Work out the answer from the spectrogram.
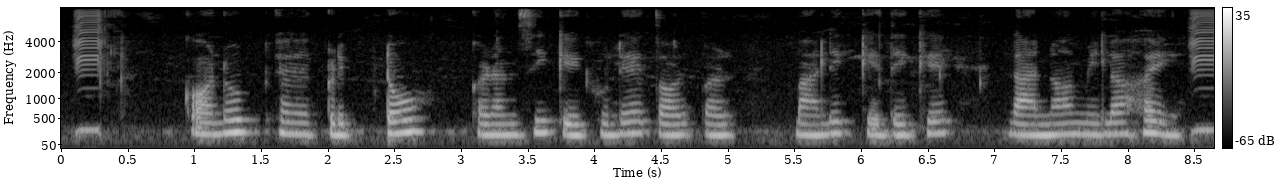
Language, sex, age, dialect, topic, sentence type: Magahi, female, 25-30, Western, banking, statement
